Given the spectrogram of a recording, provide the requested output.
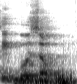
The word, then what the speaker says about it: Igbuzo: Okay, but the real, according to the pronunciation, Igbo that is Igbuzo, that is Igbusor.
